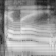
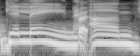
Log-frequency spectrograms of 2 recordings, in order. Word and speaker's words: Ghislaine: Is it Ghislaine or Ghislaine? I don't even know. – I think it's pronounced Ghislaine. – Ghislaine.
